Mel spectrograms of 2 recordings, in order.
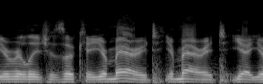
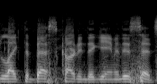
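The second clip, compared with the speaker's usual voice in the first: ordinary talk, nothing marked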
